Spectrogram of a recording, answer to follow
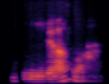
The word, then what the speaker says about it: Yahowah: This is the proper pronunciation of the name of, oh, there it is, Elohah, Yahowah. with the O coming from the Wah, as directed by his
